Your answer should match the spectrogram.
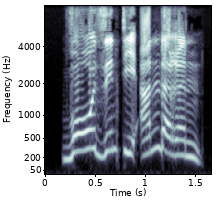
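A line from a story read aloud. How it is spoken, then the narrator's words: Angry shout. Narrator (German): schrie mich wütend an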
